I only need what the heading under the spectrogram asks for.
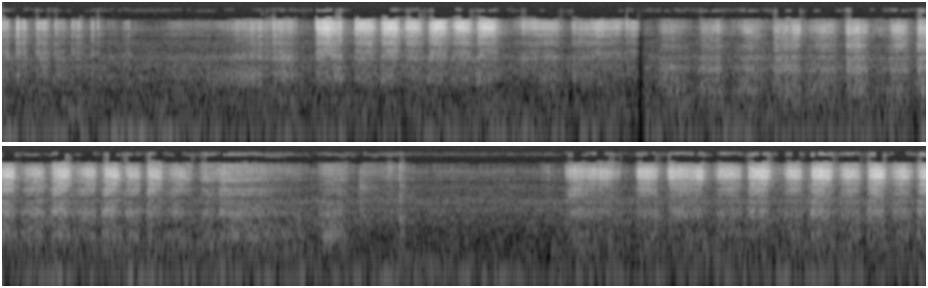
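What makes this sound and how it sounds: The felt tip of a plastic art marker rubs back and forth across a flat printed paper coloring page, a solid sheet, filling in leaves. Quick, bright, scratchy strokes come in rapid bursts with brief quieter pauses between. A faint low rumble sits underneath.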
